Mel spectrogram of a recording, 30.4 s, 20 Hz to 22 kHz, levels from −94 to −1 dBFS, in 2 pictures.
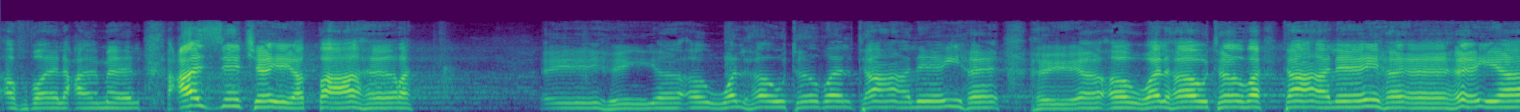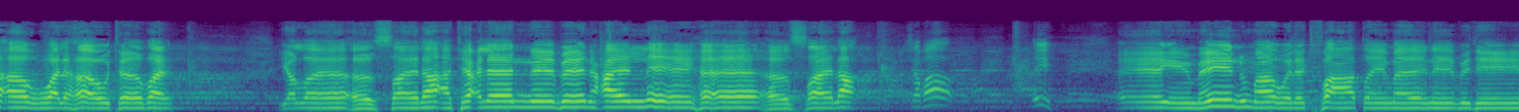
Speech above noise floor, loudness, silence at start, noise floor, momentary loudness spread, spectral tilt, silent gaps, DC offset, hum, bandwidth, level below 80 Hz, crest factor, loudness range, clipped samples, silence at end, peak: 28 dB; -19 LUFS; 0 s; -48 dBFS; 11 LU; -4 dB/octave; none; under 0.1%; none; 10 kHz; -62 dBFS; 20 dB; 8 LU; under 0.1%; 0 s; 0 dBFS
